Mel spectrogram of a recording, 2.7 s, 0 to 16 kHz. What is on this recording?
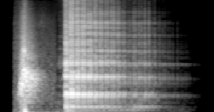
I made this arrow strike sound using a horse whip and a school ruler. Edirol R09 HR with homemade Primo em172 capsule microphone.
